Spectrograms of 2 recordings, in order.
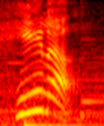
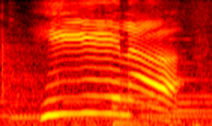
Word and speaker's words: Hina: Ugh, you keep saying it wrong. It's Hina. Hina.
